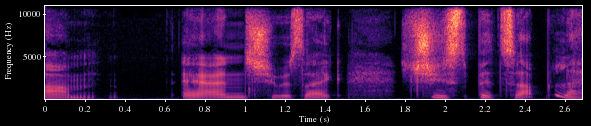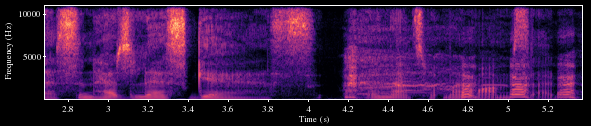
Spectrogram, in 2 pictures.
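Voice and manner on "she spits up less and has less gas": put-on slow, distant mid-Atlantic actor accent, commercial-style read. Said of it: "a little bit of a weird accent".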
